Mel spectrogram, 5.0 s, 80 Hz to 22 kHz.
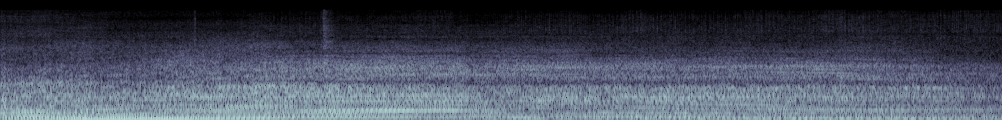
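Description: A 2019 Mercedes-AMG GT-R with its exhaust in loud mode roars from inside the cabin, a loud sustained engine drone that settles from a rev into a steady cruise.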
